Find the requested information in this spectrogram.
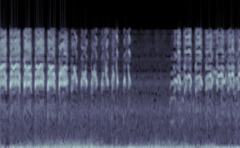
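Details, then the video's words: Osprey chicks squabbling over fish on a nest in the Scottish Highlands at Loch Arkaig; quick series of sharp piercing whistled notes, a brief pause, then the rapid shrill calling resumes, with wind noise underneath. "Dinnertime squabble on the #LochArkaig nest!"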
